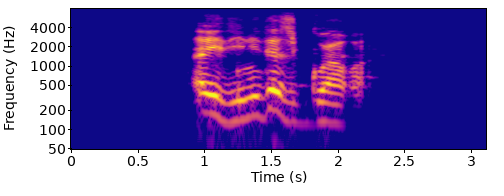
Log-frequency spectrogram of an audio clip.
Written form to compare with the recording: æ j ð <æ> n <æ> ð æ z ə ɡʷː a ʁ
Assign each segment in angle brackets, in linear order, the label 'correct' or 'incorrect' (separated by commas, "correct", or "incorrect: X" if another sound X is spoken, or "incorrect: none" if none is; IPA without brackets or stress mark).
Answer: incorrect: i, incorrect: i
